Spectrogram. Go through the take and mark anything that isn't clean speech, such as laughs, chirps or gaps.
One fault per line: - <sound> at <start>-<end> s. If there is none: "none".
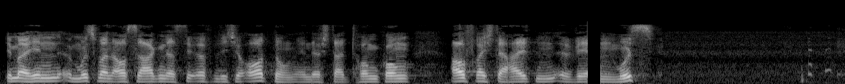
- dropout at 5.9-6.0 s
- laugh at 7.8-8.4 s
